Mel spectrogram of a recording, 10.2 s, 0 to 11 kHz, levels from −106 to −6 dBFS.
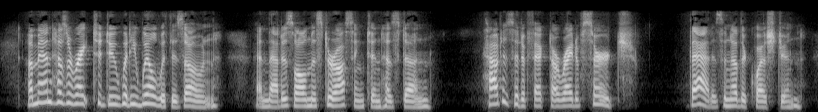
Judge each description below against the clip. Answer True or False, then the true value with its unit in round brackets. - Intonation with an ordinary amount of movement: False (5.7 semitones)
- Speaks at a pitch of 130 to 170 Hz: False (190 Hz)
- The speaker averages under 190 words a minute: False (195 wpm)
